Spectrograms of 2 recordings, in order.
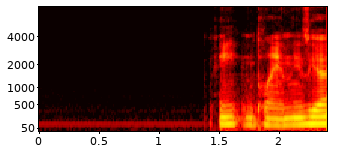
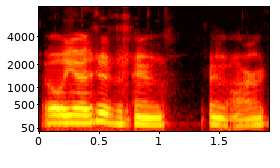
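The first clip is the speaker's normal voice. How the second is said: ordinary talk, nothing marked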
